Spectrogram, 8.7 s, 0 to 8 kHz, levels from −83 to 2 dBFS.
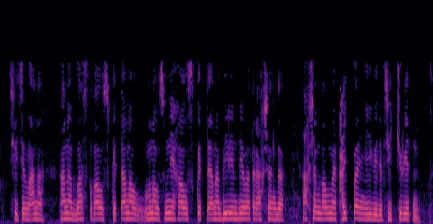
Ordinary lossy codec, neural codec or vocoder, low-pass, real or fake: MP3, 24 kbps; none; 7.2 kHz; real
